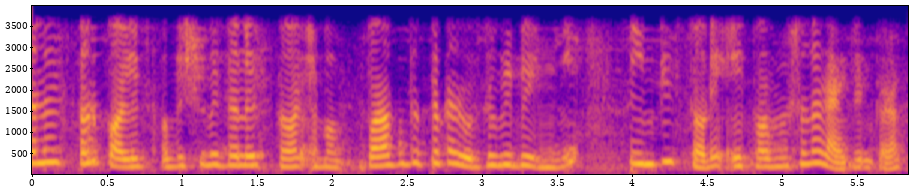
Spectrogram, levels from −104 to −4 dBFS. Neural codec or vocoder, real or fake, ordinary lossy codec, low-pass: codec, 44.1 kHz, 1.7 kbps, Pupu-Codec; fake; none; 3.6 kHz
